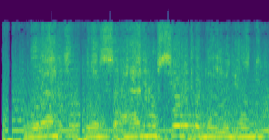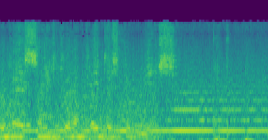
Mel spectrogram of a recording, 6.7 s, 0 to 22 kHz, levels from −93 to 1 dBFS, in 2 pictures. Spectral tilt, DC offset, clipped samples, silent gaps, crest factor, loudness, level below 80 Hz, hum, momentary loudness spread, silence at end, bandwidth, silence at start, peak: -4.5 dB/octave; under 0.1%; under 0.1%; none; 12 dB; -12 LUFS; -30 dBFS; none; 8 LU; 0 s; 11.5 kHz; 0.05 s; 0 dBFS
